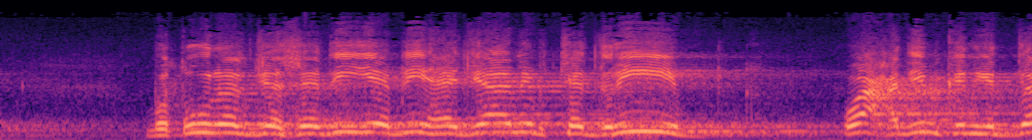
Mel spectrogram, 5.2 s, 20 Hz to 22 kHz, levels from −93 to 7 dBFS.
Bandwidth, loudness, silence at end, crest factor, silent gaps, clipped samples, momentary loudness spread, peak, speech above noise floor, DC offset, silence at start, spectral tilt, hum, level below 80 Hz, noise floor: 14.5 kHz; -15 LUFS; 0 s; 12 dB; none; under 0.1%; 14 LU; -4 dBFS; 28 dB; under 0.1%; 0 s; -4 dB/octave; none; -50 dBFS; -43 dBFS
